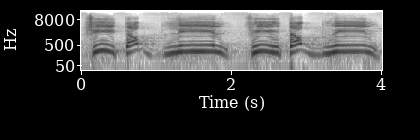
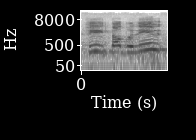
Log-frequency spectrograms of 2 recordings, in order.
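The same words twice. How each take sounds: First: Very slow, drawn-out في تضليل with a light ت and heavy ض; still daad. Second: تضليل with its ض bounced open; mistakenly vowelled daad. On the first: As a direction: hold the ض of تضليل closed, with no vowel after it. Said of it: "الضاد ساكنة". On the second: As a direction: slip a short vowel after the ض in تضليل. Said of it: "وما تحركش الضاد". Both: Shown as a demonstration.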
